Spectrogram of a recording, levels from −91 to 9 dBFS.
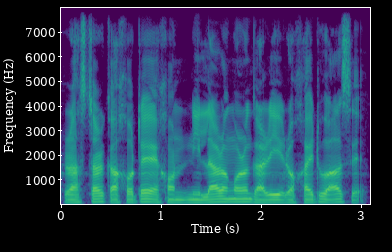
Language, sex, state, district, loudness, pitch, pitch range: Assamese, male, Assam, Kamrup Metropolitan, -18 LUFS, 100 Hz, 100-115 Hz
